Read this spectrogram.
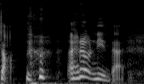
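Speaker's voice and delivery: irritated, fed-up, annoyed tone. Retelling a book scene, quoting the annoyed heroine: imitating an annoyed character. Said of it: "she's kind of annoyed that she's like".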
